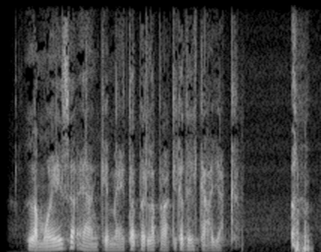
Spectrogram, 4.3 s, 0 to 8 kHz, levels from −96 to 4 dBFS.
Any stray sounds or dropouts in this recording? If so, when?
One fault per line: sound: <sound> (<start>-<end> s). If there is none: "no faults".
sound: cough (3.9-4.2 s)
